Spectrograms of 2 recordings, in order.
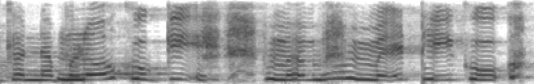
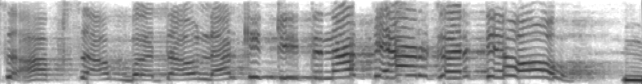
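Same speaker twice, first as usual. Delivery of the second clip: insistent demand; 6 semitones higher, slower than usual. Acted. Girlfriend insists on an answer.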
